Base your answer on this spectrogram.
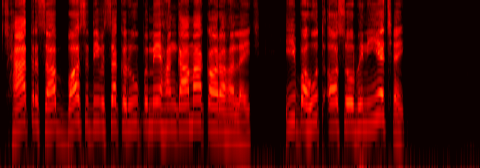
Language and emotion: Maithili, disgusted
